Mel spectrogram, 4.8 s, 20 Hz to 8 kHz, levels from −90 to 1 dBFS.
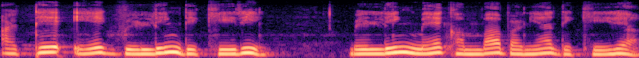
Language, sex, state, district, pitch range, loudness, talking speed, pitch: Rajasthani, female, Rajasthan, Nagaur, 175-210 Hz, -13 LUFS, 110 wpm, 185 Hz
